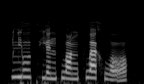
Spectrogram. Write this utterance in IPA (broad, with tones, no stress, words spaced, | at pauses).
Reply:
ljo˥ʊ̯ t̪ʰjɛ˧˥npwɑ˧˥ŋ fwä˥xwɔ̰˨˩˦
